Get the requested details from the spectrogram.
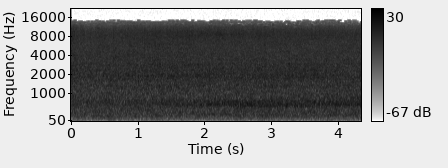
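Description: A model train rumbles steadily along its tracks.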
